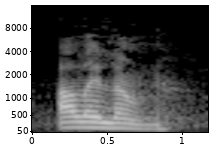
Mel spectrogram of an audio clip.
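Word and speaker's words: alelon (ἀλλήλων): But the Greek word for one another is spelled, is pronounced alelon, which I think is funny.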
